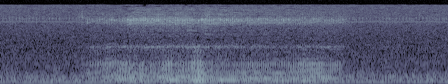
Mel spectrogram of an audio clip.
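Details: Sleeping dog napping after a very long walk: a single soft, buzzing snore on a slow breath over a faint steady room hum; ordinary snoring.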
